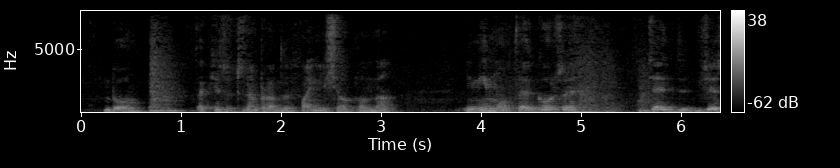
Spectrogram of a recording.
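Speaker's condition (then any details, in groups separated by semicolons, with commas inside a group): Cerebral palsy; uses wheelchair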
